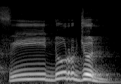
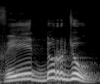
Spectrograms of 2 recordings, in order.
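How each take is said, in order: First: The noun ends with an -un sound. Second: The noun ends with an -u sound. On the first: "Jangan dibaca fi durjun" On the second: "atau fi durju"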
